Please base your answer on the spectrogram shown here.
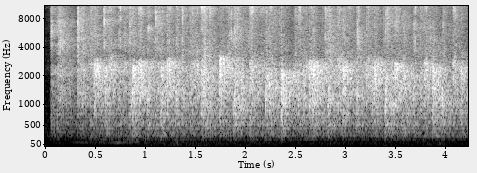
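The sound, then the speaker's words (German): A crowd claps steadily in sustained applause for God, a dense wash of many hands at fairly even loudness, filling the whole moment without any talking over it. “Gebt Gott doch mal einen Applaus.”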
